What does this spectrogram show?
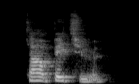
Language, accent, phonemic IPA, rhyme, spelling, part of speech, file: French, Canada, /tɑ̃.pe.tɥø/, -ø, tempétueux, adjective, LL-Q150 (fra)-tempétueux.wav
- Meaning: 1. tempestuous, stormy 2. storm-racked; agitated by a storm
